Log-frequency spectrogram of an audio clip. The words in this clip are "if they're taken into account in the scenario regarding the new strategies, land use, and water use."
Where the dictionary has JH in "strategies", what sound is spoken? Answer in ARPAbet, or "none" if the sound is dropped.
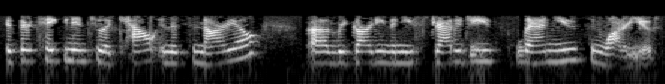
JH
